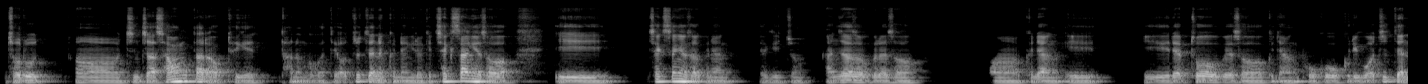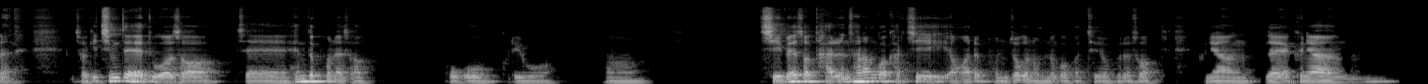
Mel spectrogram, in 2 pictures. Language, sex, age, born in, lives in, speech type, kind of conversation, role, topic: Korean, male, 25-29, United States, United States, conversation, unstructured, none, 영화관에서 보는 것과 집에서 보는 것 중 어느 쪽이 더 좋으신가요?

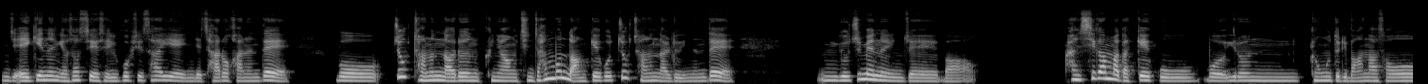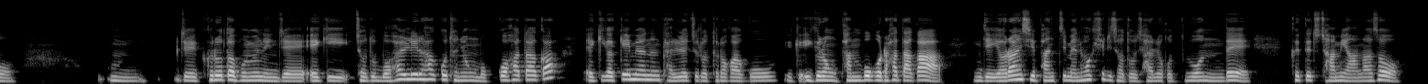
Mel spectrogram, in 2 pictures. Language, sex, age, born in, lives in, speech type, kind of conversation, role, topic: Korean, female, 35-39, South Korea, Germany, conversation, advice, user, 낮잠 때문에 밤잠이 깨지는데 낮잠과 밤잠의 균형을 어떻게 맞출 수 있을까요?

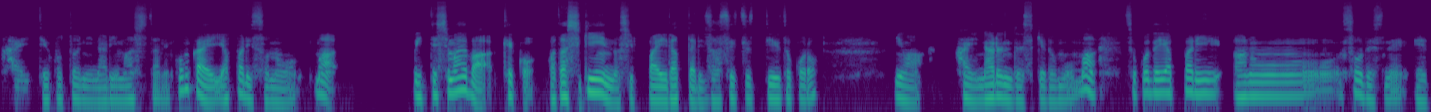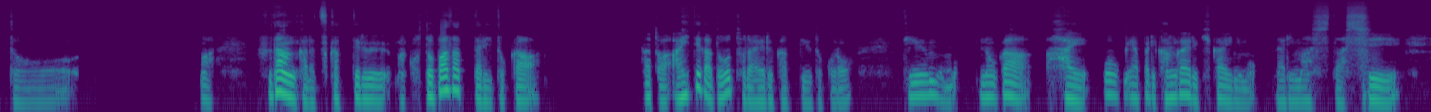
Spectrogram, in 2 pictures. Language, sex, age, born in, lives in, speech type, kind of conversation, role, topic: Japanese, male, 25-29, Japan, Japan, conversation, podcast, guest, 挫折からどうやって立ち直りましたか？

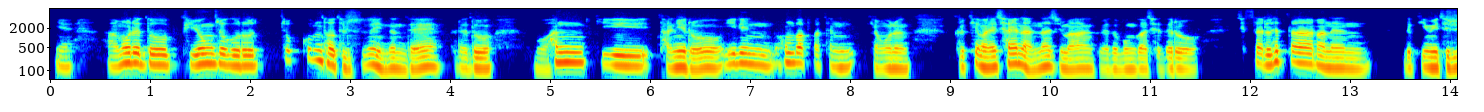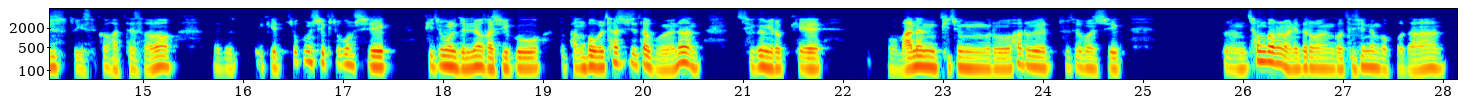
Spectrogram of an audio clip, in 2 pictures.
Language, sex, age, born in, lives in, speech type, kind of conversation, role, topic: Korean, male, 40-44, South Korea, South Korea, conversation, advice, advisor, 가공식품 섭취를 줄이려면 어디서부터 시작하는 것이 좋을까요?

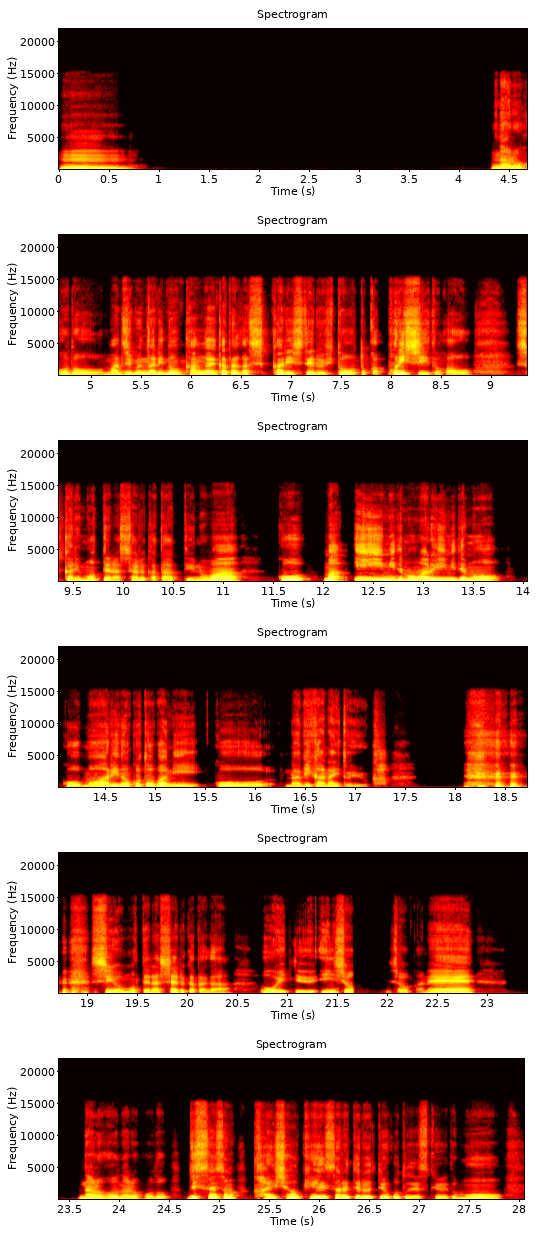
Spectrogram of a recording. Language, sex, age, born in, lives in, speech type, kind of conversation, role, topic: Japanese, male, 35-39, Japan, Japan, conversation, podcast, host, 忘れられない先生や恩師についてのエピソードはありますか？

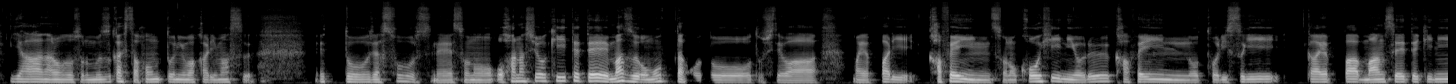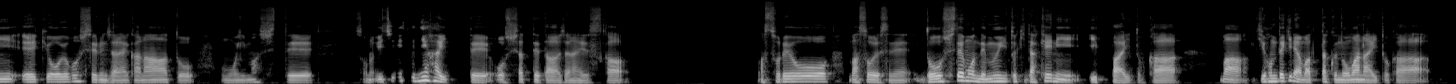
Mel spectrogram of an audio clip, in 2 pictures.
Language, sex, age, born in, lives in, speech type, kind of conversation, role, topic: Japanese, male, 20-24, Japan, Japan, conversation, advice, advisor, 夜、寝つけない日が続いていますが、どうすれば改善できますか？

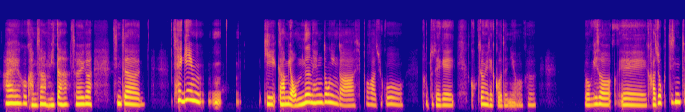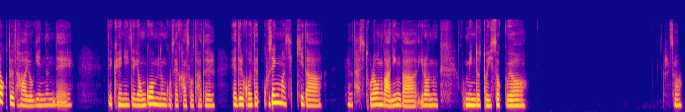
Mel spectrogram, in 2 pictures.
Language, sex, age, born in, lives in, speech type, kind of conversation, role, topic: Korean, female, 35-39, South Korea, United States, conversation, advice, user, 다른 도시나 다른 나라로 이사해 정착할지 고민 중인데, 어떻게 결정하는 게 좋을까요?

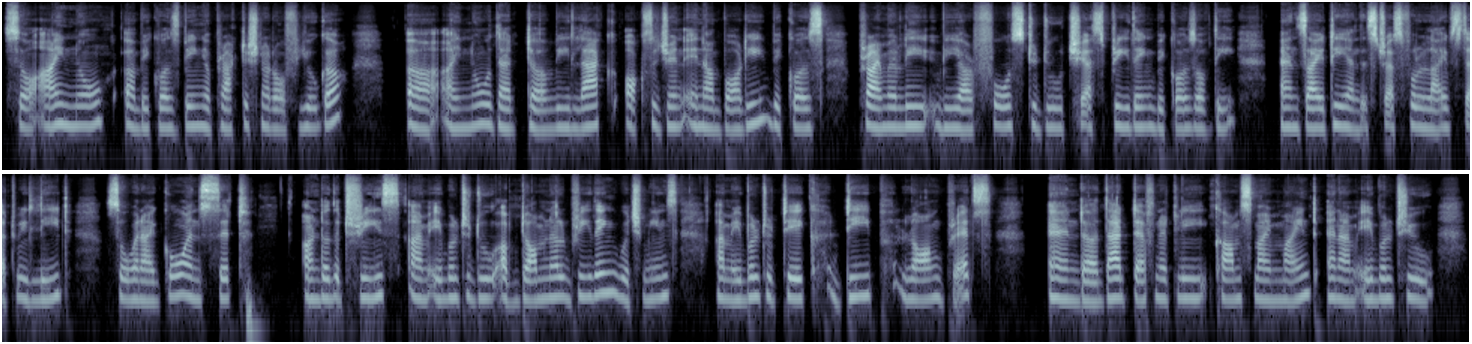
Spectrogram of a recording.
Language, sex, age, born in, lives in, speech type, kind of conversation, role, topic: English, female, 50-54, India, United States, conversation, unstructured, none, Where do you go in nature to feel restored, and what makes that place meaningful to you?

